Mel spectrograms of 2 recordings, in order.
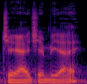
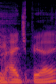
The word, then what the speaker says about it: GMHBA: their last 4 at GHMBA? GHMBA. Well, sorry, how do you say it? GMHBA? GMHBA. Sorry.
